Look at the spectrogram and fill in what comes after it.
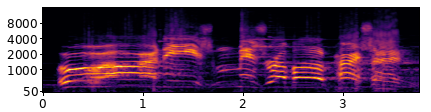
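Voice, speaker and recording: A man puts on a character voice, high-pitched and very slow, with very wide pitch swings. Loud music plays in the background. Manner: scowling, hostile.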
